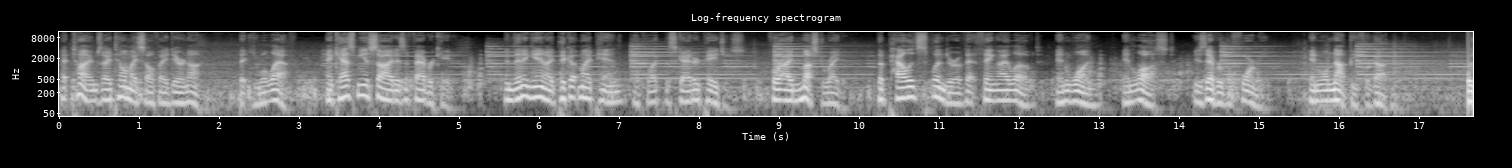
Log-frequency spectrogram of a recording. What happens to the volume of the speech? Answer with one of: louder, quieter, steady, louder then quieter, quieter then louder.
steady.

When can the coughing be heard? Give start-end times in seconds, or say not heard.
not heard.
